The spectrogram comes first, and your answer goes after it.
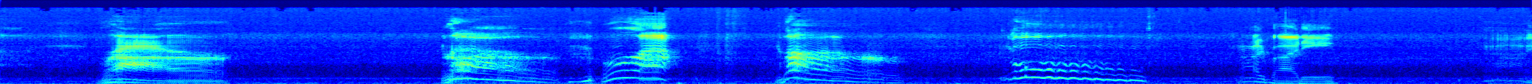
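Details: Loki, a pet red fox, playing and running around a house, gives a series of separate harmonic whining, gekkering calls, each rising then falling, spaced a few seconds apart, with low household rumble beneath.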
